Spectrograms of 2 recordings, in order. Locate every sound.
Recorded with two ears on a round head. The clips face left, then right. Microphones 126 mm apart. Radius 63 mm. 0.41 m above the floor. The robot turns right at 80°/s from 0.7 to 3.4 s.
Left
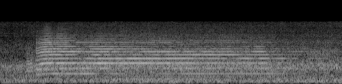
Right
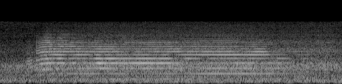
0.3 s a trumpet: 120° left, 1.0 m; by 2.8 s 70° right, 1.0 m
